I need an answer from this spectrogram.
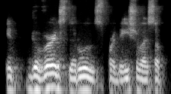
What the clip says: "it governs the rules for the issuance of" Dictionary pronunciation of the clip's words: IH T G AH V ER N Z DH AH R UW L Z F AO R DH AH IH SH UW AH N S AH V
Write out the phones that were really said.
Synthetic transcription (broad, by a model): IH T G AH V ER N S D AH R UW L S F AO R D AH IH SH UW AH L S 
